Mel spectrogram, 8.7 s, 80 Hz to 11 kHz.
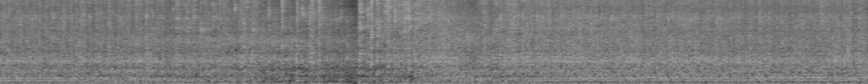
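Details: Nitrous Nova big-block V8 after replacing two pistons (one was found burnt): loud, deep, steady idle with a slight lumpy pulse and no knocks or ticks; runs evenly after the rebuild.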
